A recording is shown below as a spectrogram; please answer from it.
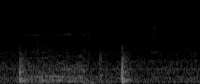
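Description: Faint rustling with two soft thuds about a second apart, like a person shifting and bumping about on a couch in a small room.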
